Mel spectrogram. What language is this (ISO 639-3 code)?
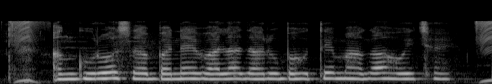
mai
